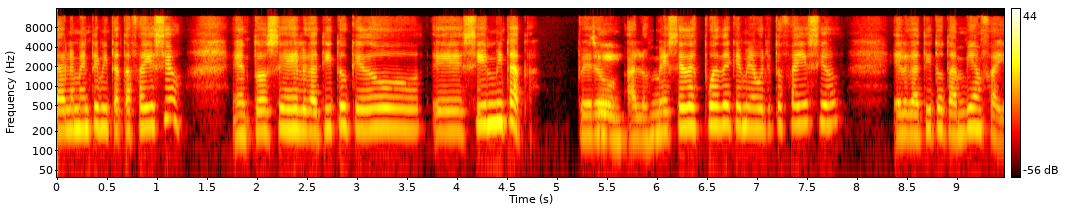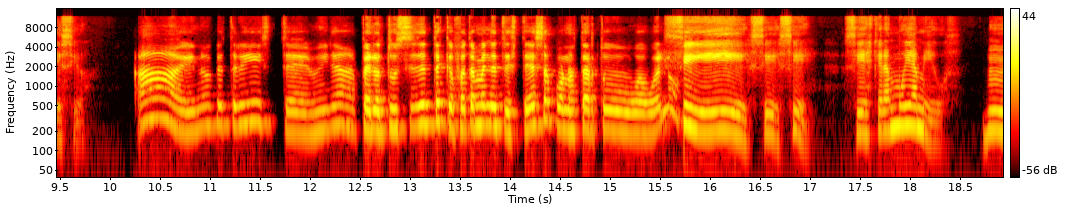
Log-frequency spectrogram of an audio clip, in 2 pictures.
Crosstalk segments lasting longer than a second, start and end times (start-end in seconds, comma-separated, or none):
none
